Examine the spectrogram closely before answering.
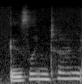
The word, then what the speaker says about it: Islington: It is by James Islington is how I would pronounce his name.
